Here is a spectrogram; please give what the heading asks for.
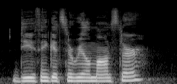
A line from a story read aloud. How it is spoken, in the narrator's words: I asked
